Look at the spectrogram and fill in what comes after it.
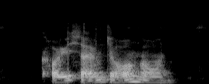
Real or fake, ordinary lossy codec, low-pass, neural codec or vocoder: fake; Opus, 32 kbps; 7.2 kHz; autoencoder, 48 kHz, 128 numbers a frame, DAC-VAE, trained on Japanese speech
